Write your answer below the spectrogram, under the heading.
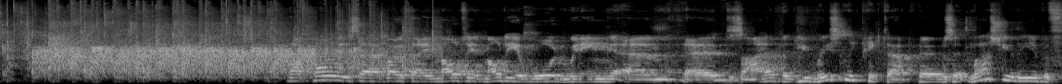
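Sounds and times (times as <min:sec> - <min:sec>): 
room full of people applauding: 0:00.0 - 0:04.4
speech: 0:02.9 - 0:10.6.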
